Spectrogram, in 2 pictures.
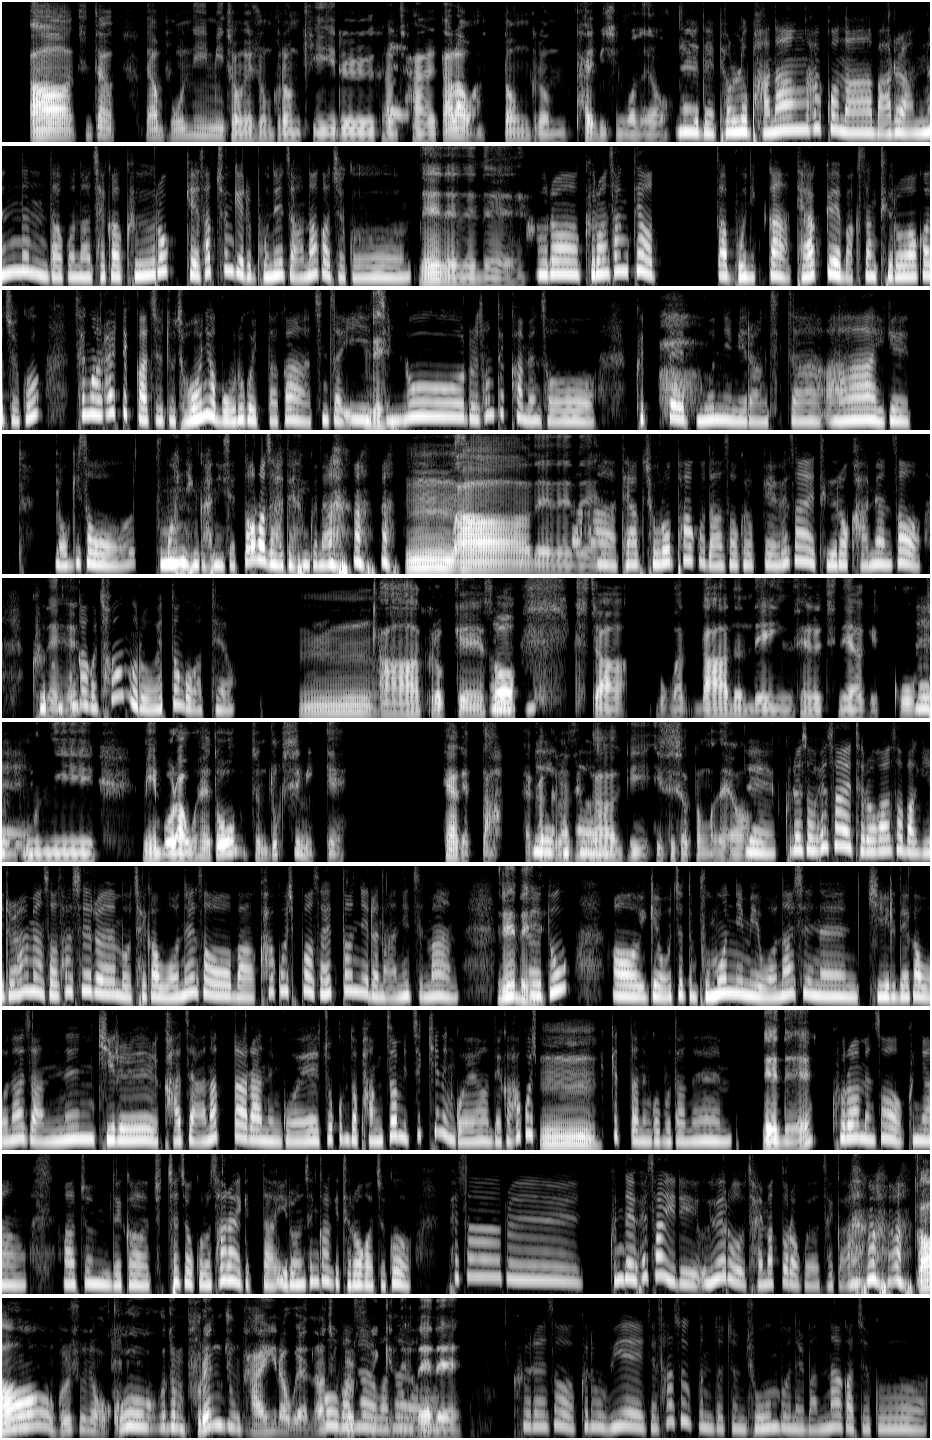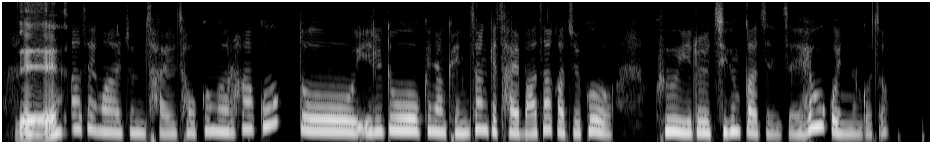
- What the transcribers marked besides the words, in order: tapping; other background noise; other noise; laughing while speaking: "부모님과는 이제 떨어져야 되는구나"; laugh; unintelligible speech; laugh
- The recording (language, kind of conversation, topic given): Korean, podcast, 가족의 진로 기대에 대해 어떻게 느끼시나요?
